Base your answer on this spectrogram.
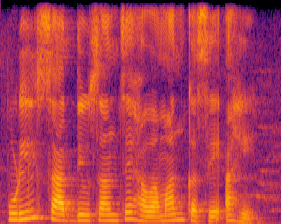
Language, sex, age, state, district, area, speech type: Marathi, female, 30-45, Maharashtra, Pune, urban, read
